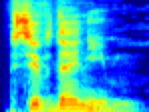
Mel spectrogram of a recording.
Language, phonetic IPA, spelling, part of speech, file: Russian, [psʲɪvdɐˈnʲim], псевдоним, noun, Ru-псевдоним.ogg
- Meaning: pseudonym, alias, pen name, stage name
